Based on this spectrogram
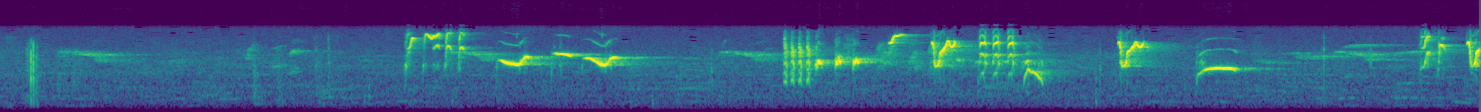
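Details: Caged greater green leafbird of the Aceh type sings after a near-silent start: looping whistled slurs, then a dense stretch of rapid chattering notes, sharp chips and short falling whistles.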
